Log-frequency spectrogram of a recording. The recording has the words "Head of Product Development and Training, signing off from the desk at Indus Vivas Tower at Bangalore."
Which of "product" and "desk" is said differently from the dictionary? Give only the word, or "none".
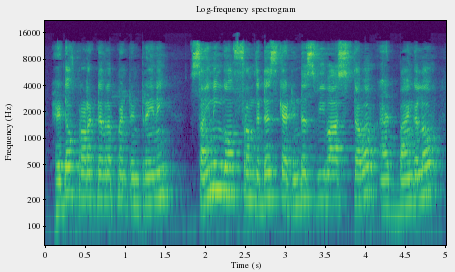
none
